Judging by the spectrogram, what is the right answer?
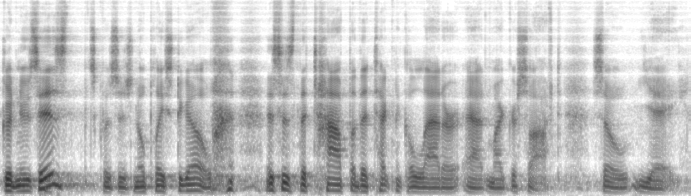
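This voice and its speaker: A middle-aged man giving a conference talk, telling stories in an animated, self-deprecating way with wry asides. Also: low voice, moderate pace. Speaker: conference speaker. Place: conference stage before an audience.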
